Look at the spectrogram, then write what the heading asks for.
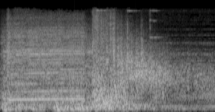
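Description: Pistol shots from the film Nocturne crack amid a dense, noisy wash, with a steady tonal hum underneath at first; a sharper burst hits about halfway, then the din eases slightly toward the end. No one speaks.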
